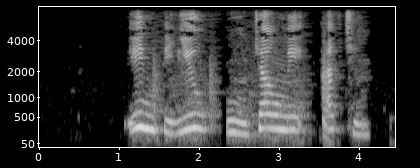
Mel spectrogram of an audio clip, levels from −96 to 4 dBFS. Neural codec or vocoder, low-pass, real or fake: none; 7.2 kHz; real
